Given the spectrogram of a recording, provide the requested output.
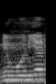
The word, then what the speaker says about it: pneumonia: हुआ था तो आप लोग पढेंगे निमोनिया के बारे में है को न्यूमोनिया अ कि सीक्वेंस पीढ़ी anuomkara60 वीडियोस में साइलेंट होता है निमोनिया पे साइलेंट होता है न्यूमोनिया होता क्या है एक्सीडेंट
